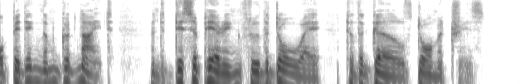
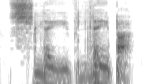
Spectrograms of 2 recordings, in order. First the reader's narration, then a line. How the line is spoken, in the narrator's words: Harry distinctly heard her mutter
